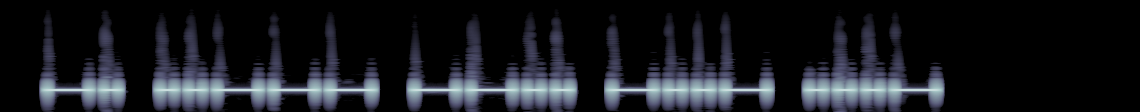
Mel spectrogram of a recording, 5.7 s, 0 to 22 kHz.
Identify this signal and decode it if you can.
Morse code, heard as a keyed tone, about 17 wpm, 700 Hz. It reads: N2ZXV
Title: USA Call Signs - 5 Characters - Repeated 3x - 17wpm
